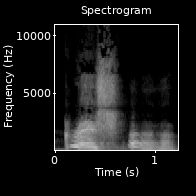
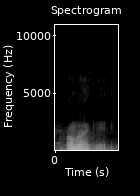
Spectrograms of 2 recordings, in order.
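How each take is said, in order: First: It is cried out desperately for help. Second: It is said calmly, without urgency.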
